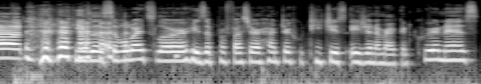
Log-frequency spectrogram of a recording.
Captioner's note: laughs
